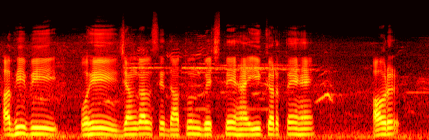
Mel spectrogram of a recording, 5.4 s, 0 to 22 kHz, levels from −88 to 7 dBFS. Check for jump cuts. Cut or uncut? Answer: uncut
